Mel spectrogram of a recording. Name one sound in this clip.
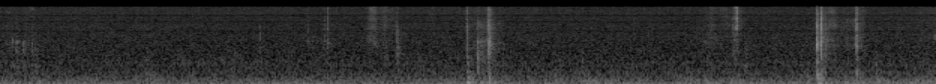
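Cards are laid down softly on a table with light taps and slides.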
